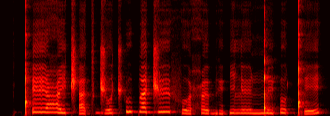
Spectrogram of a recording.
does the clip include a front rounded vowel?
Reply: yes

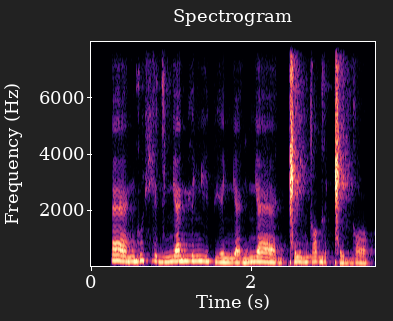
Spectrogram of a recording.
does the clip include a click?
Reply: yes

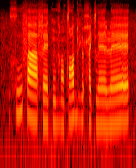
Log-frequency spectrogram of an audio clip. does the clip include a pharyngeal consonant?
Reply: yes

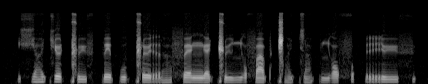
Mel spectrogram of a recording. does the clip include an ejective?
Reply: no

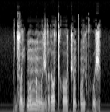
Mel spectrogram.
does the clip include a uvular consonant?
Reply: no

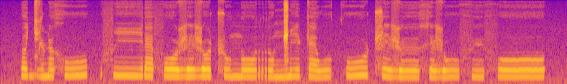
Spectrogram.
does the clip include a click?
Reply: yes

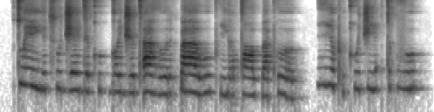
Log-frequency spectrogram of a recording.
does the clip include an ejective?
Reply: yes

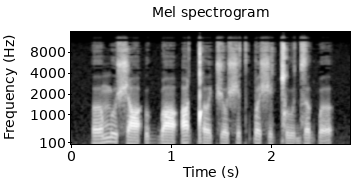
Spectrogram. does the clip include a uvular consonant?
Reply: no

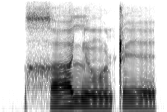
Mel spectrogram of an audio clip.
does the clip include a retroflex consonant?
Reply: yes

